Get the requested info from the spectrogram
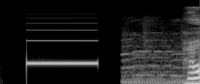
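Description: A single steady electronic beep lasting under a second, cleanly cut on and off, with silence either side; faint room sound follows.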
